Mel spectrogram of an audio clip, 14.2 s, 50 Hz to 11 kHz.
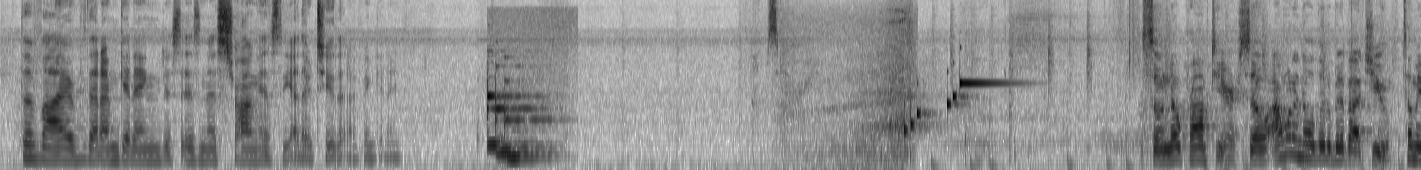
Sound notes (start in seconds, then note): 4.9 chime; 9.2 relaxing music; 9.5 chime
